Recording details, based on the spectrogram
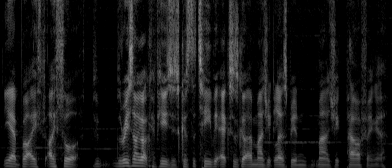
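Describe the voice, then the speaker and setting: A man's voice: on the low side, quick pace. A man, middle-aged, co-hosting a podcast in a casual film discussion, explaining his points insistently. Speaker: podcast co-host.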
